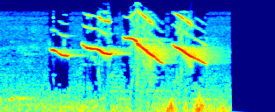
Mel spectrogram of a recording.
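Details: Loud rufous-collared sparrow song, meant to stimulate other sparrows to learn to sing: two pure, high, dropping whistles, then two longer whistles sliding steeply downward, very clear and close.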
